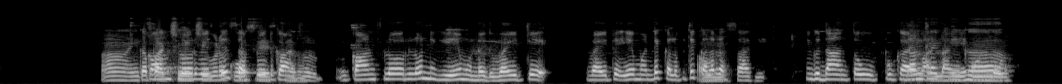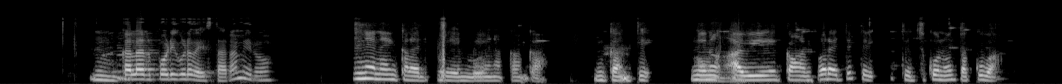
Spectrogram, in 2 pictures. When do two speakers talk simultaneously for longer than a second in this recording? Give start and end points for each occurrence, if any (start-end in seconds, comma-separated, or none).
1.5-3.0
